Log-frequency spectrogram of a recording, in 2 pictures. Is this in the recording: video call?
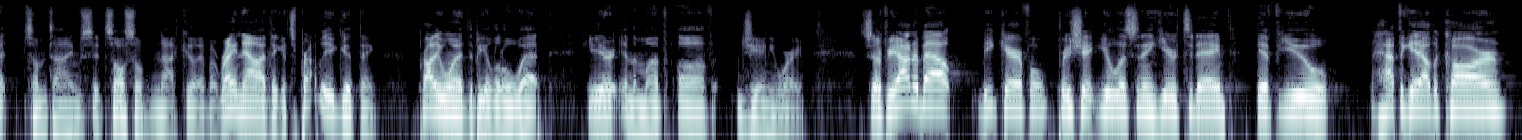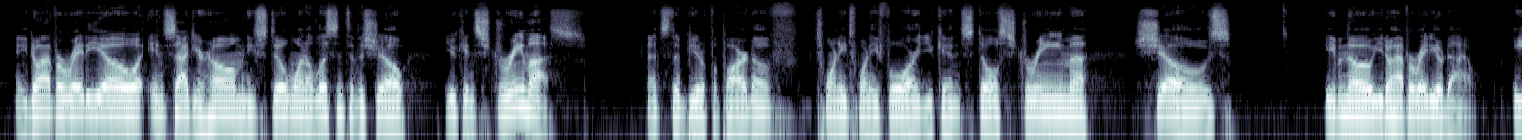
no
